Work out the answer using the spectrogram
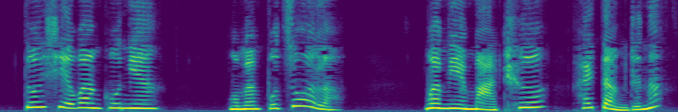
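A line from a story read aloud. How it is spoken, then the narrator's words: Loud. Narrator (Chinese): 又大声说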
